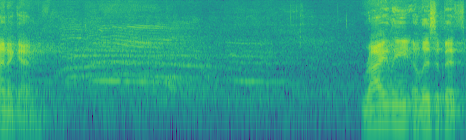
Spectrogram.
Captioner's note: students cheering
